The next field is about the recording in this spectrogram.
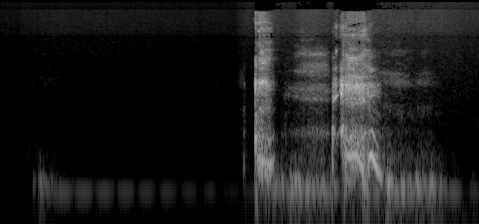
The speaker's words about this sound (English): Oh, you heard me cough? Yeah, I heard you cough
